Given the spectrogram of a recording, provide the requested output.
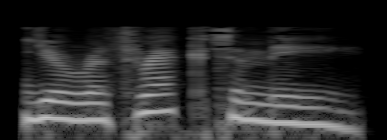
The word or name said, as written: urethrectomy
